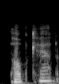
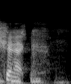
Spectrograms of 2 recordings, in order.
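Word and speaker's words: Popcak: Greg Popcat or Popcat? Popcat? How do you pronounce it? Popchak.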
